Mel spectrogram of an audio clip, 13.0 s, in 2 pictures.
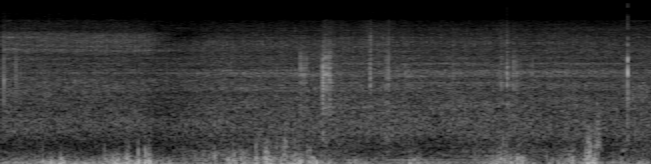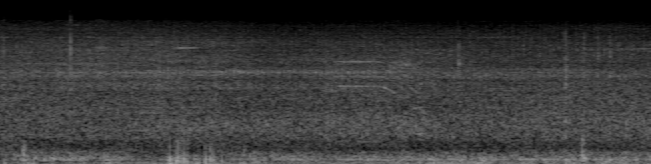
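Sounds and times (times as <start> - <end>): car engine humming: 0.0 - 13.0
wind buffeting microphone: 0.0 - 13.0.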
